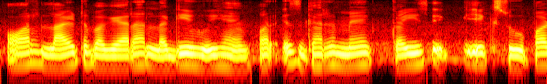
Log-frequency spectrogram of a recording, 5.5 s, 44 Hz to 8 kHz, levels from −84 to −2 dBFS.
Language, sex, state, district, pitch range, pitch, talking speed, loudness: Hindi, male, Uttar Pradesh, Jalaun, 130-150 Hz, 140 Hz, 155 wpm, -14 LUFS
